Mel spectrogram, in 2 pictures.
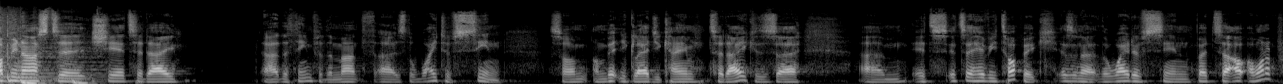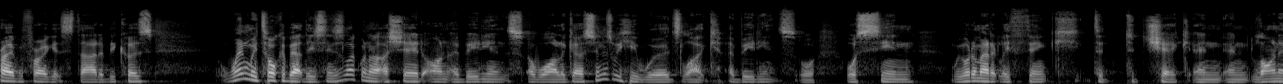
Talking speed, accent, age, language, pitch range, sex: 205 wpm, Australian, 20-39, English, 115-135 Hz, male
